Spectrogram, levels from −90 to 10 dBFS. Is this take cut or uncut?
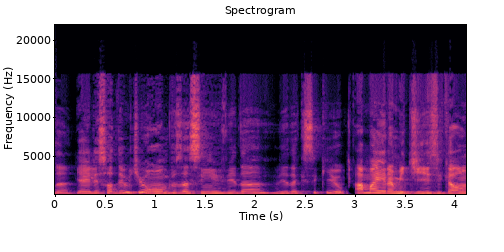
cut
